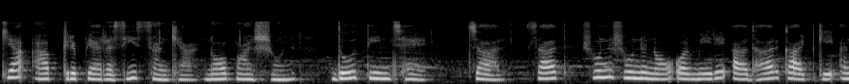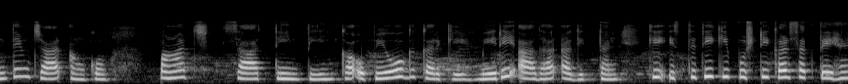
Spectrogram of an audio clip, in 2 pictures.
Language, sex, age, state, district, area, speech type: Hindi, female, 18-30, Madhya Pradesh, Narsinghpur, rural, read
